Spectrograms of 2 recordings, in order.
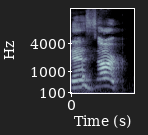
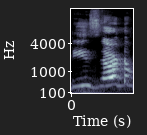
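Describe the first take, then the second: First: The stress is on the first syllable. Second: The stress is on the second syllable. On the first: It names a dry region with little water. "पहले word को अगर आप stress डाल रहे हो" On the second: It names a sweet food eaten after a meal. "जब आप stress second syllabus में"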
